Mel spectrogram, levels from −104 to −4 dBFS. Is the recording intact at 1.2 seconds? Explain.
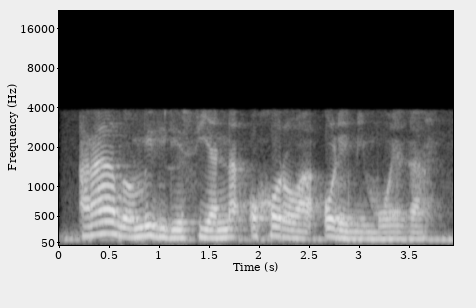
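Yes, at 1.2 s the audio is intact, with the speech carried through G.711 telephone coding and its band ending just under 3.9 kHz.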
